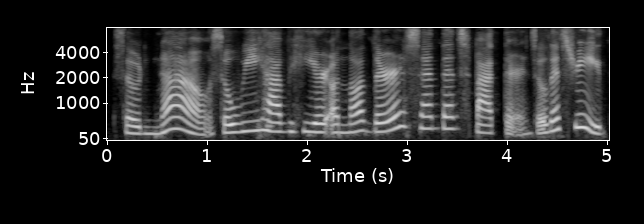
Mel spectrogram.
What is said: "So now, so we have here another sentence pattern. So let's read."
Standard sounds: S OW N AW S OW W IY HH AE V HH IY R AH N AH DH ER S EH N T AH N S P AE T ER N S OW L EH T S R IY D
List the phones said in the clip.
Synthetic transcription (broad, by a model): S OW N AW S OW W IY HH AE V HH IY R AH N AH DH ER S EH N T AH N S P AE T ER N S OW L EH T S R IY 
